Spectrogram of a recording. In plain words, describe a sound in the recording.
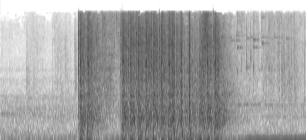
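A heavy machine gun fires a loud rapid burst.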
